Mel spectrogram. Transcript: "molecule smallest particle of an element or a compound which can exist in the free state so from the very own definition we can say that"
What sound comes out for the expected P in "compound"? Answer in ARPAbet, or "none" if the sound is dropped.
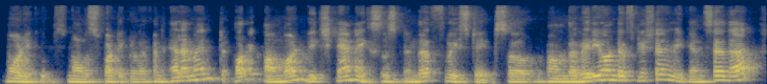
B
